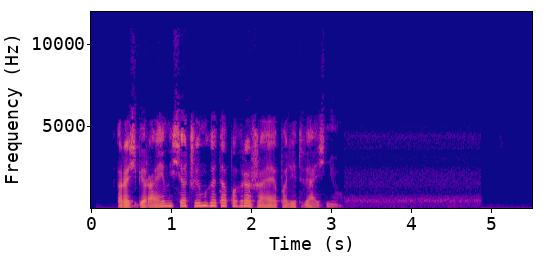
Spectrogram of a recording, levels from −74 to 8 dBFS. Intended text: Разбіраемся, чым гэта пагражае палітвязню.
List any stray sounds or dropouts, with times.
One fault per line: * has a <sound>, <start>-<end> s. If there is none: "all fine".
all fine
